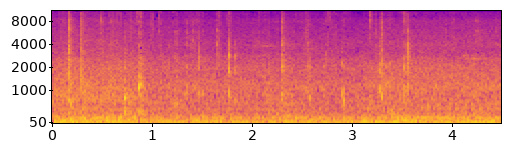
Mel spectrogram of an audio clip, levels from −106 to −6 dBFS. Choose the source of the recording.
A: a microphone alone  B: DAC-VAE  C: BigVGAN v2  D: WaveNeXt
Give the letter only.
A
